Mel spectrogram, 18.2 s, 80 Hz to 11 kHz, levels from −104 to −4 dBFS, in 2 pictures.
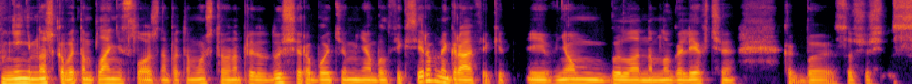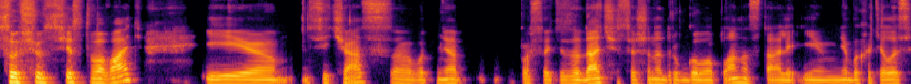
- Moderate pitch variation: No, narrow, 1.8 semitones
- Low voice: Yes, low, 105 Hz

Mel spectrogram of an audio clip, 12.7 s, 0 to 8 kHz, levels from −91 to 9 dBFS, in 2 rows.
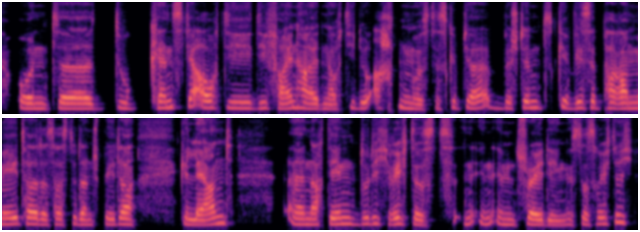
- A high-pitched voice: No, medium, 155 Hz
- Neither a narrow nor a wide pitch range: No, narrow, 2.2 semitones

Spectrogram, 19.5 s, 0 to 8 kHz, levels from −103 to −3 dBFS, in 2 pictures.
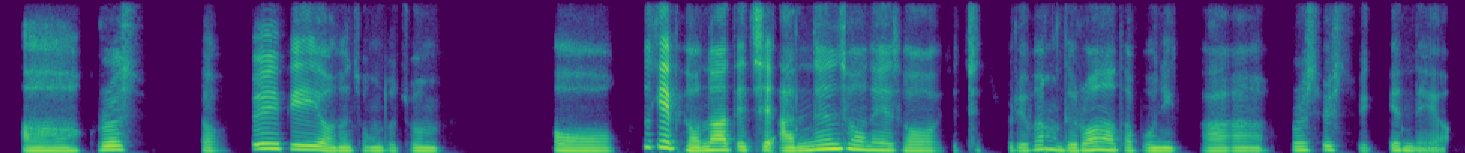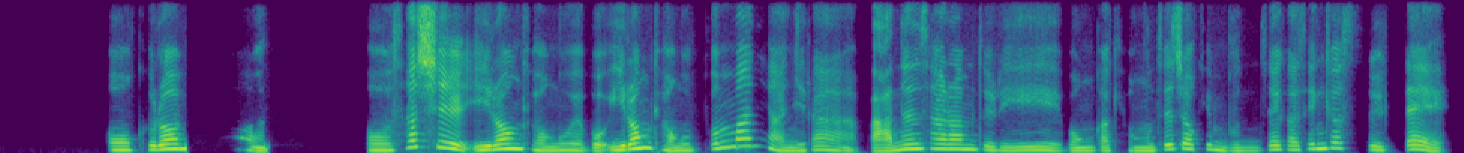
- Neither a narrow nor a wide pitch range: No, wide, 5.7 semitones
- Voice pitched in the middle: Yes, medium, 180 Hz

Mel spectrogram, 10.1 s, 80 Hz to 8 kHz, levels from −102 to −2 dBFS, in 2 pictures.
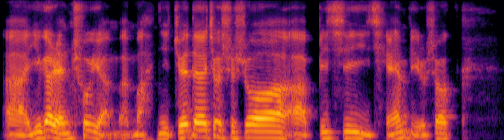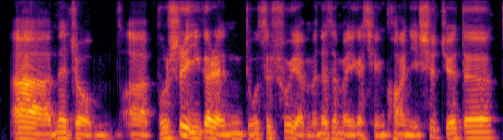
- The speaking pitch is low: Yes, low, 125 Hz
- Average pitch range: Yes, average, 3.7 semitones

